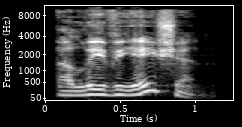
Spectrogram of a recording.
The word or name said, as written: alleviation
